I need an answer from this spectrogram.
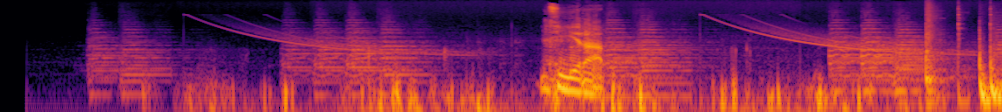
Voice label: rap

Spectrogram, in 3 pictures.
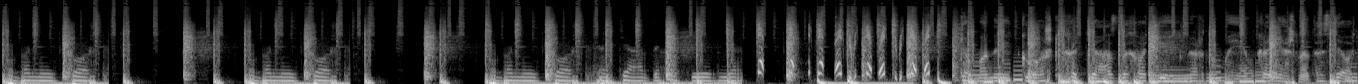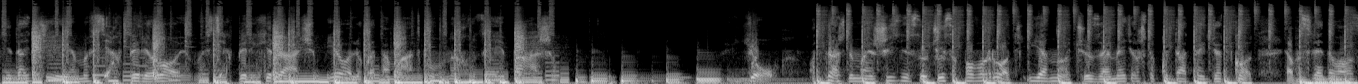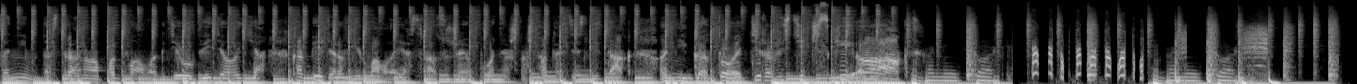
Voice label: rap

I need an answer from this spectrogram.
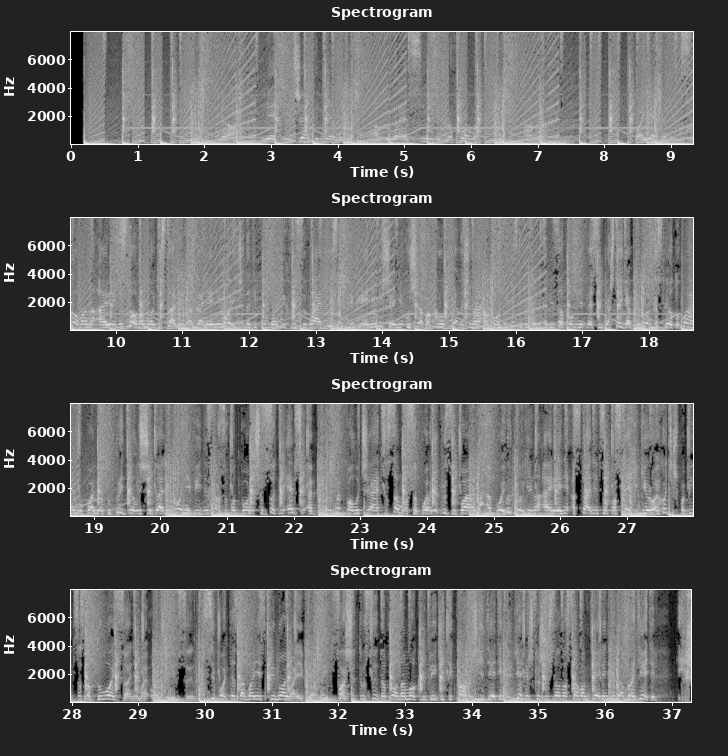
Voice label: rap rus

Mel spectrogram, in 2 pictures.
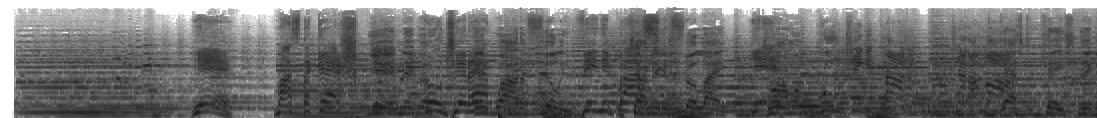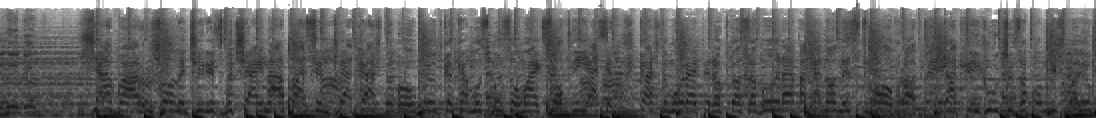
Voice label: animal rap

